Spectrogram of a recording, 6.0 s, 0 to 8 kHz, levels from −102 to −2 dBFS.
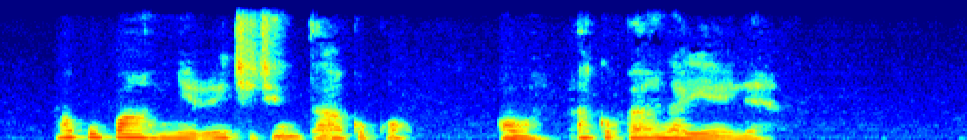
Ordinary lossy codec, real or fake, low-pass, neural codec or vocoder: none; fake; 7.2 kHz; codec, 24 kHz, 0.9 kbps, WavTokenizer, medium speech release version 1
